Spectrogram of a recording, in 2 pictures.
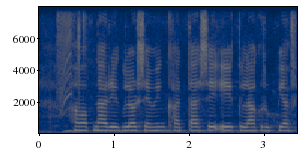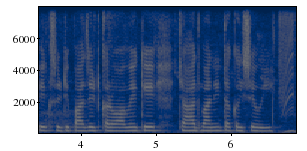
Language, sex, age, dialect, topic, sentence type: Bhojpuri, female, 18-24, Southern / Standard, banking, question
